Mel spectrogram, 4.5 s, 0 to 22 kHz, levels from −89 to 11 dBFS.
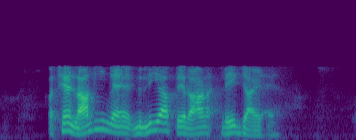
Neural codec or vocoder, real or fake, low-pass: codec, 16 kHz in and 24 kHz out, 0.6 kbps, FocalCodec, streaming, 4096 codes; fake; 3.6 kHz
